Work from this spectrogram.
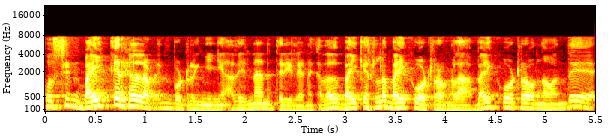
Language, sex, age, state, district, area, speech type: Tamil, male, 45-60, Tamil Nadu, Thanjavur, rural, spontaneous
